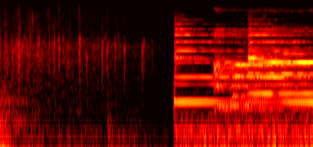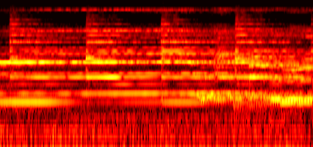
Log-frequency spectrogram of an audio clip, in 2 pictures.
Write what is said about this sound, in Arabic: عندما تعانق اجراس الكنائس تكبيرات المساجد تنطلق نفحات الايمان من كل مكان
